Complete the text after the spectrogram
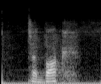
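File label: "tabak", Dutch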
